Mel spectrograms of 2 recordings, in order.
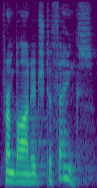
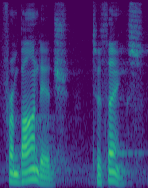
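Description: First: "from" hit first, then a slow fall through "bondage to things"; stress on from. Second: Slow, falling, with weight on "bondage"; stress on bondage. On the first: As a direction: punch "from" and draw the rest out. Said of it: "haven't completely been free". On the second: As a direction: lean on "bondage" and let the line fall. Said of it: "teaching them how to be free". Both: Shown as a demonstration.

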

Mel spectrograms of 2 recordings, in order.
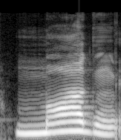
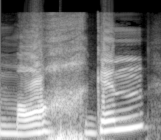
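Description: First: "morgen" as "moa-gn", r softened to a light a; slow falling "morgen", swallowing the last e; correct pronunciation. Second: "morgen" with sounded r and full "gen"; wrong pronunciation. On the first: Teacher corrects students, "morgen" as moa-gn. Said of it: "É um leve som de A". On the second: Teacher shows what to avoid, "morgen" as mor-gen. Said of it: "não é morgen". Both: Shown as a demonstration.

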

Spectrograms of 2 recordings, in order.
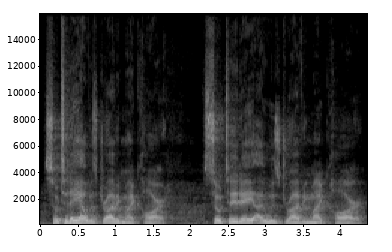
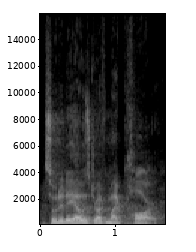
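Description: First: "So today I was driving my car." said level, no rise or drop at the end; even tone. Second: "So today I was driving my car." with the pitch dropping off on "car"; falling tone. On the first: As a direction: keep every word even, flat to the end. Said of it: "So it'd be something like". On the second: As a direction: let "car" fall down with authority. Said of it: "So it would be something like". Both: Shown as a demonstration.

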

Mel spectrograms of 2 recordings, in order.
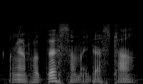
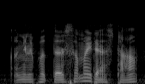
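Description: The two takes are said the same way.

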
